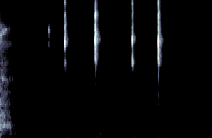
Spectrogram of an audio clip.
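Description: A pen clicks a few times.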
